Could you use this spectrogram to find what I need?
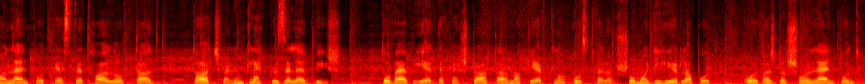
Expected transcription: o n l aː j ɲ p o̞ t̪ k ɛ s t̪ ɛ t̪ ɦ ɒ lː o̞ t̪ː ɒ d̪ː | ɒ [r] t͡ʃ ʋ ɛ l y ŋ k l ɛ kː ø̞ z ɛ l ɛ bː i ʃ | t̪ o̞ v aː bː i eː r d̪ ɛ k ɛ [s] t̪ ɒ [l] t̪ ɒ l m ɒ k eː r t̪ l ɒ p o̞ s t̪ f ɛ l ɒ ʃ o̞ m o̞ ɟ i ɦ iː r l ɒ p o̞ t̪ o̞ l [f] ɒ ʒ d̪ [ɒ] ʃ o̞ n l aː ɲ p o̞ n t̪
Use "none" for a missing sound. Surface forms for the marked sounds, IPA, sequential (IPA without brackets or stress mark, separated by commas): r, ʃ, r, v, ɒ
